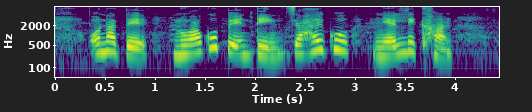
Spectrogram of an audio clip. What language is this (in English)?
Santali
